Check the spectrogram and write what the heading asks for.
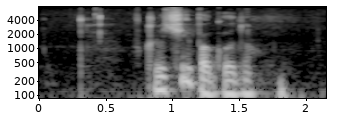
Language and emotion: Russian, neutral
